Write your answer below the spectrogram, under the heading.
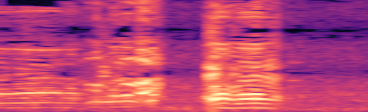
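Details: Wild young New Caledonian crows at a natural foraging site, learning to fish wood-boring beetle larvae out with tools; two short, wavering, nasal harmonic calls, the second louder and bending downward, over a quiet background.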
